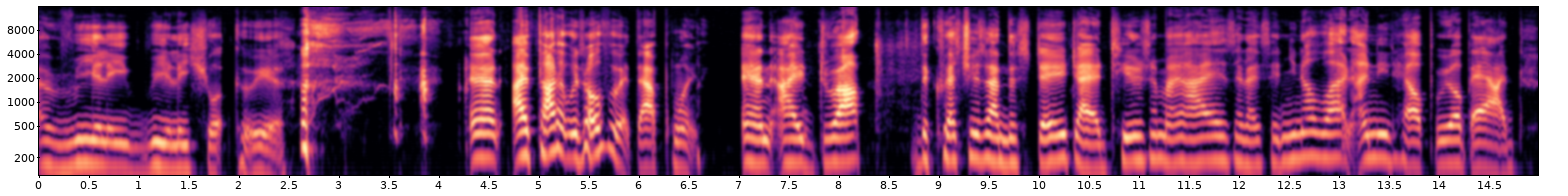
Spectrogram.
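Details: Real-life speech from a woman, an actress, who has cerebral palsy; dysarthria in cerebral palsy.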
